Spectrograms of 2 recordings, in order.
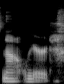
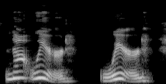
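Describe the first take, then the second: First: Said in the usual way. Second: Mock middle-schooler. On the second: Shown as a demonstration. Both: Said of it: "Do you like that I say that".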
